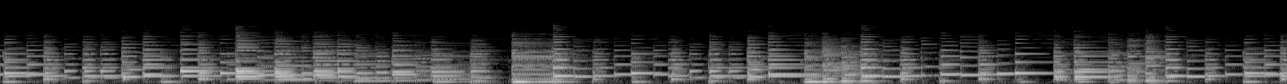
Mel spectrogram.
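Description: Background piano music, a brisk run of notes, with a brief dip about five seconds in.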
